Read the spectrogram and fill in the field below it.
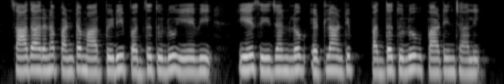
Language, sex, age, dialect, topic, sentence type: Telugu, male, 31-35, Southern, agriculture, question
